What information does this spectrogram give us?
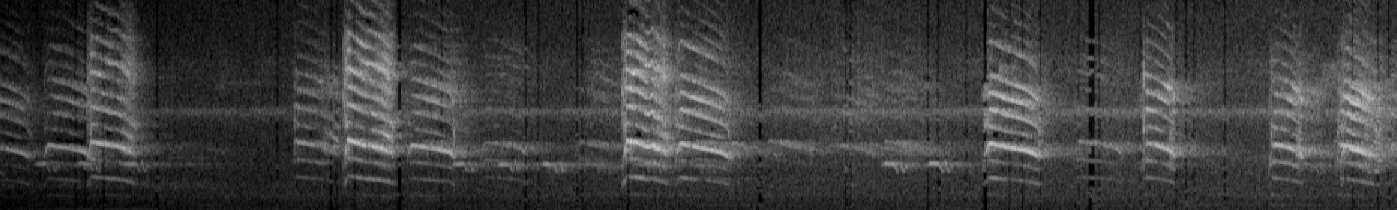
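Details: Blue jays arriving at the birdbath call loudly and harshly, with buzzy, downward-slurred notes in clusters of two to four, the clusters repeated every one to two seconds.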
